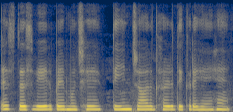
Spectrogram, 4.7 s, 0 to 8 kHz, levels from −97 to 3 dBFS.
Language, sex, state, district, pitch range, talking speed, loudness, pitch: Hindi, female, Arunachal Pradesh, Lower Dibang Valley, 215-225 Hz, 130 wpm, -14 LUFS, 220 Hz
